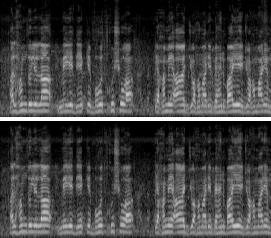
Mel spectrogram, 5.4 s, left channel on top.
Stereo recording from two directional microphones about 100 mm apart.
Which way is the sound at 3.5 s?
20° right (ahead or behind).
